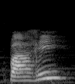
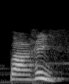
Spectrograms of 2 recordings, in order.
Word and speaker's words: Paris: 1327 habitant à paris on dit paris pas paris ce nom paris paris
